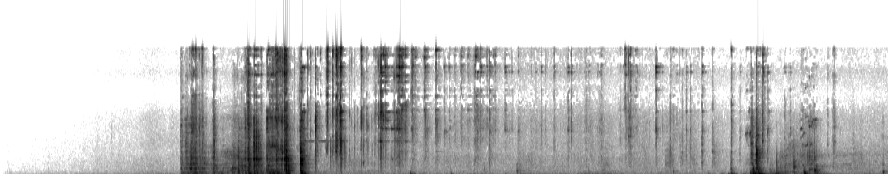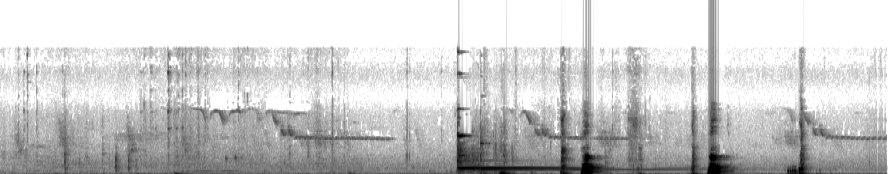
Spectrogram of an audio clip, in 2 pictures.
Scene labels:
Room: hallway; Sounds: keys, door, bell ringing

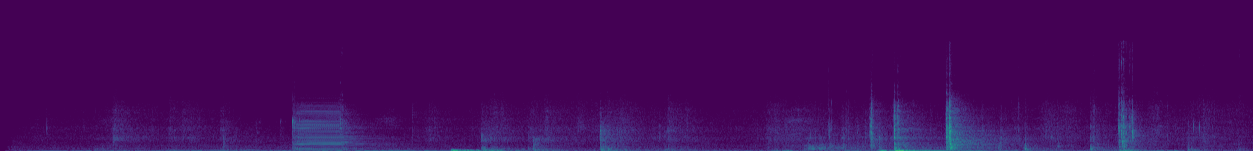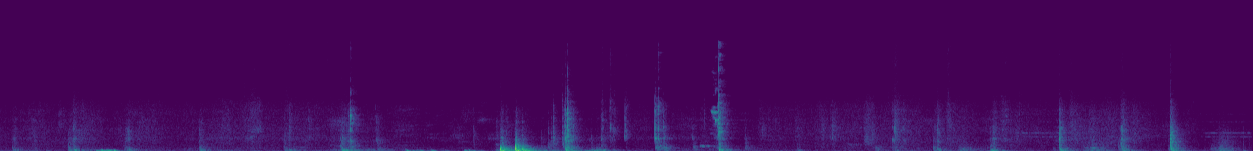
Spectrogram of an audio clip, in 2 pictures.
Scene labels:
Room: hallway; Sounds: bell ringing, footsteps, door

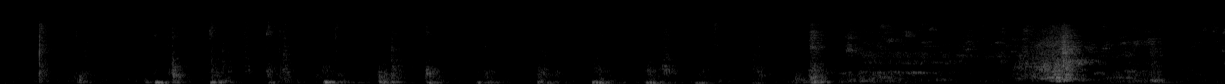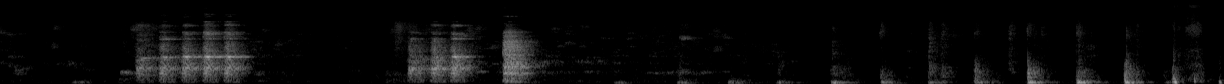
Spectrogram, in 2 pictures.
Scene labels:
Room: kitchen, living room; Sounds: footsteps, running water, wardrobe or drawer, cutlery and dishes

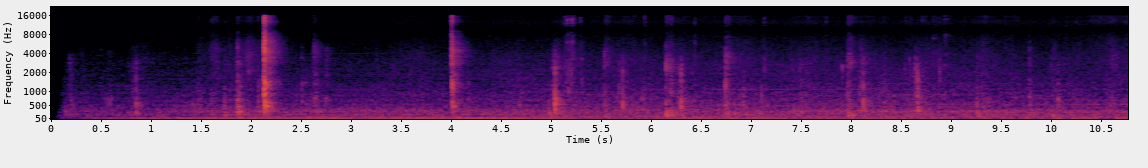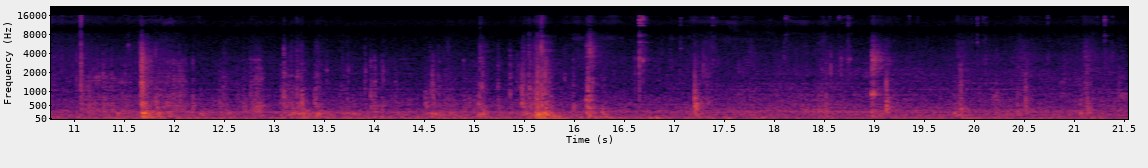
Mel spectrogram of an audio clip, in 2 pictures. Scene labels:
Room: office; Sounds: light switch, footsteps, wardrobe or drawer (more than once)

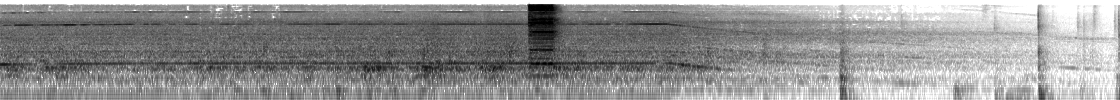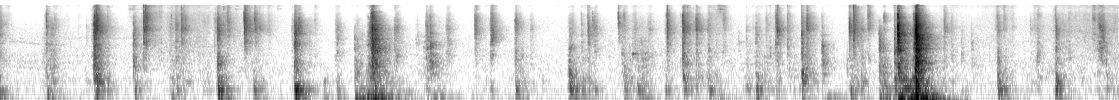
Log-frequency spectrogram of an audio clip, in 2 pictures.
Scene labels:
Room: living room, hallway; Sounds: vacuum cleaner, bell ringing, footsteps, door (more than once)

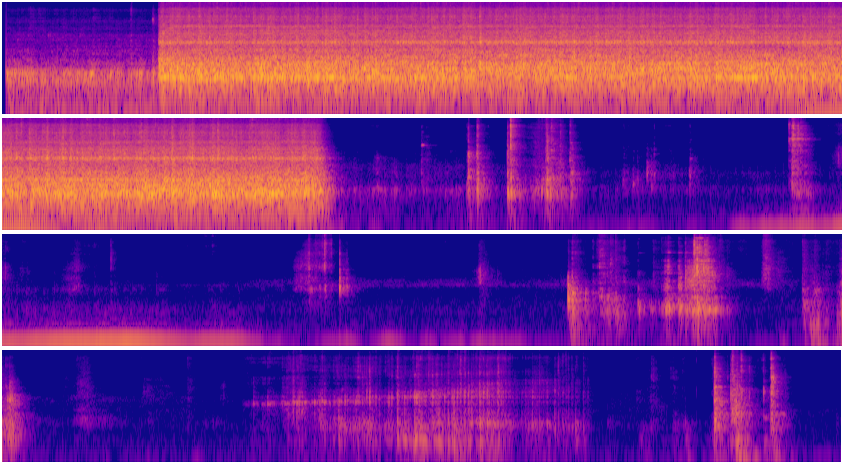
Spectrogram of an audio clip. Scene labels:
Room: kitchen; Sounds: coffee machine, cutlery and dishes

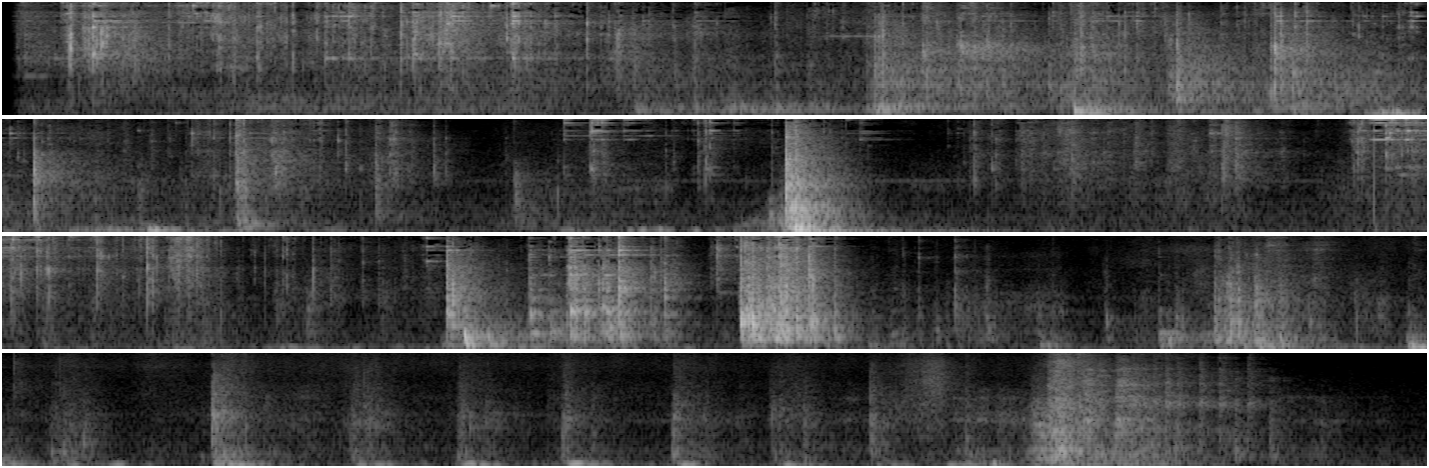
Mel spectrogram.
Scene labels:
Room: kitchen; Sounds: keys, door (more than once), wardrobe or drawer (more than once), footsteps

